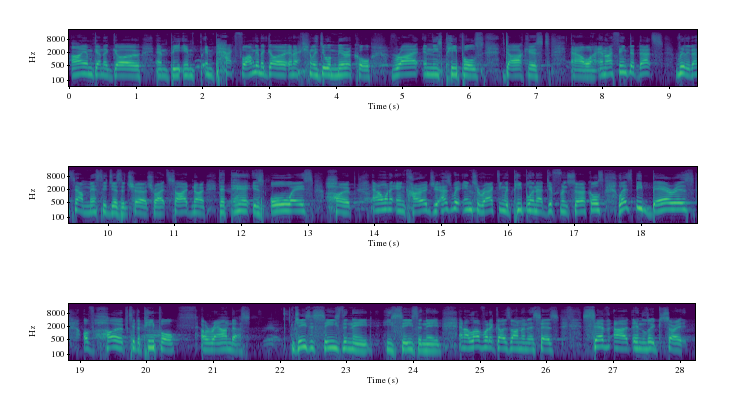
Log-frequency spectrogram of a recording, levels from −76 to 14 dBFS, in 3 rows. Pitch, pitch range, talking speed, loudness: 190 Hz, 175-210 Hz, 190 wpm, -22 LUFS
